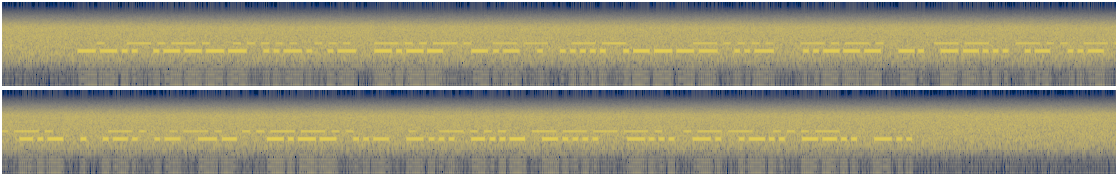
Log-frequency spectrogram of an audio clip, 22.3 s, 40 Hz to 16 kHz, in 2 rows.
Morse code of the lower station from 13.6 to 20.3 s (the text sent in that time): YUBX6 BNLZD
